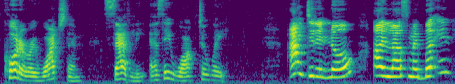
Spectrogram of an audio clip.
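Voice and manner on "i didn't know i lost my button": higher, louder little bear, surprised; a toy bear finding out something new. Acted. A lightly voiced Corduroy talking to himself, higher and surprised.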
